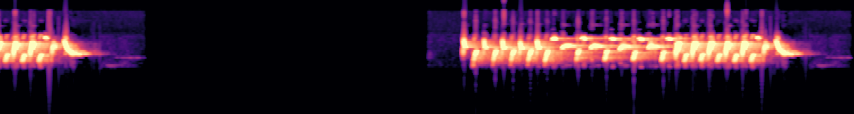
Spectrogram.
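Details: Goldfinch singing, recorded for teaching hybrid chicks to sing: a brief high twittering burst, then after a long silence a longer phrase of rapid, rattling, buzzy notes repeated several times a second, with no other sounds.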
